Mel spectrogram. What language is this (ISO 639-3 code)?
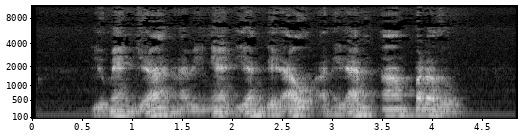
cat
